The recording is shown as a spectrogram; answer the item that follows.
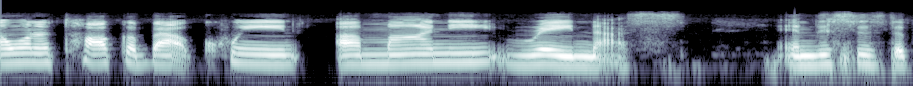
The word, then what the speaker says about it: Amanirenas: screen, is I want to talk about Queen Amanirenas. And this is the correct pronunciation of her name.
